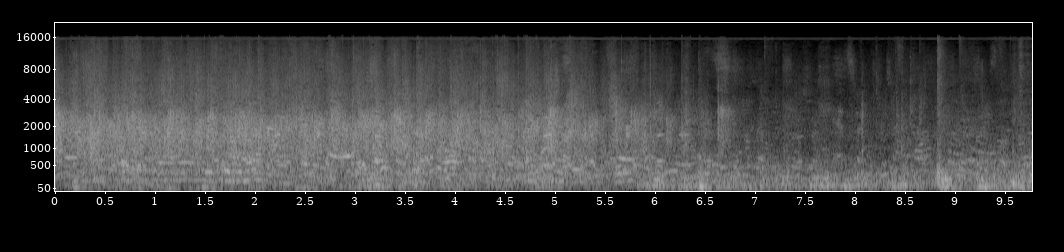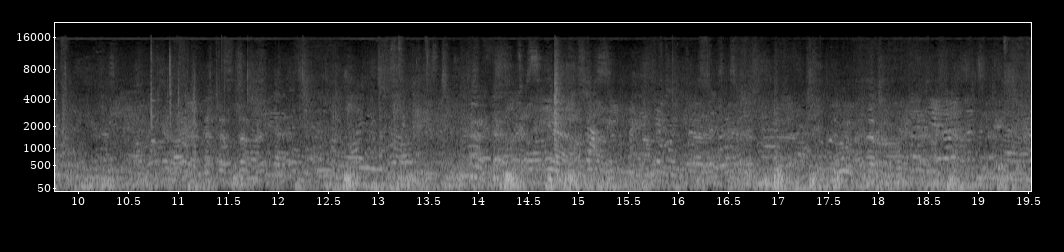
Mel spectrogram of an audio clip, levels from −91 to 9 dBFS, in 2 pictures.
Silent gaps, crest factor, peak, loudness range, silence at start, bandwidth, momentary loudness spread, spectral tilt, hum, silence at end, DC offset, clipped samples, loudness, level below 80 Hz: none; 20 dB; -12 dBFS; 9 LU; 0 s; 17 kHz; 11 LU; -4 dB/octave; none; 0 s; under 0.1%; under 0.1%; -30 LUFS; -44 dBFS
